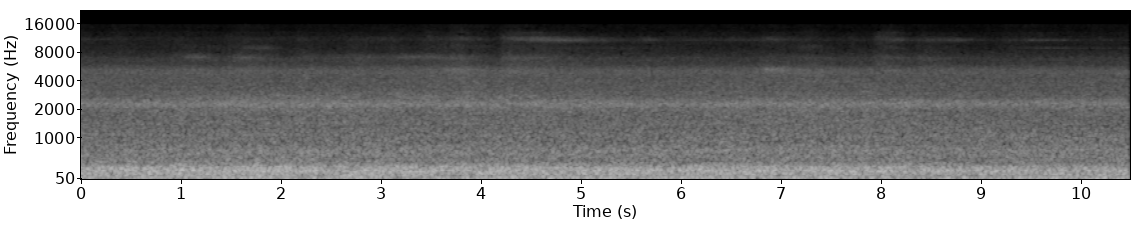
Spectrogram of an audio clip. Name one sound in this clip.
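Wheels clatter and squeal on the rails.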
